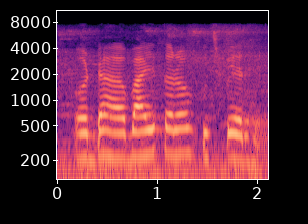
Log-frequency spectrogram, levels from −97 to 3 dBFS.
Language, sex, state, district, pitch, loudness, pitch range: Hindi, female, Tripura, West Tripura, 210 Hz, -18 LUFS, 205-225 Hz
